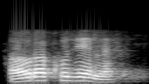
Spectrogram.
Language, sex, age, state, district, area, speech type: Odia, male, 18-30, Odisha, Rayagada, rural, conversation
